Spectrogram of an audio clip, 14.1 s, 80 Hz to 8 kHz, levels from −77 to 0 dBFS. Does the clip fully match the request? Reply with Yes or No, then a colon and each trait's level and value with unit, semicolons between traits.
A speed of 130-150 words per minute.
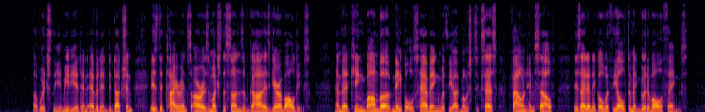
No: average, 175 wpm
